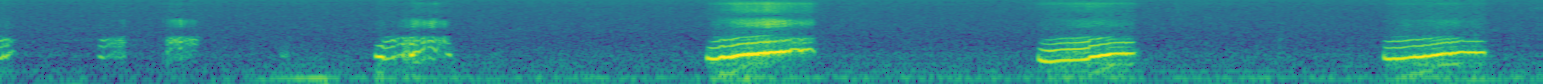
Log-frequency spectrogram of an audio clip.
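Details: Soft, squeaky, rising snores with each breath of a sleeping cat, a few short faint ones then three longer ones; harmless sleep snoring.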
